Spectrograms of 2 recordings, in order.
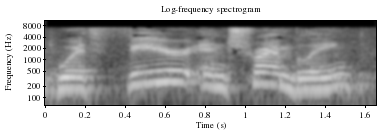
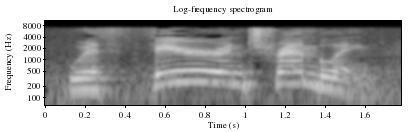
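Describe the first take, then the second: First: Said in the usual way. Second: "with fear and trembling" said slowly and a little higher, set apart as its own phrase; slow, weighty "with fear and trembling" as its own phrase; phrase pause. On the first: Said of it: "Then he says". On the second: Shown as a demonstration. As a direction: linger on "with fear and trembling" and let it sink in. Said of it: "comma, right?".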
